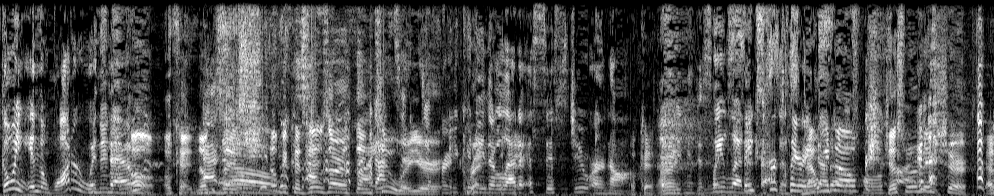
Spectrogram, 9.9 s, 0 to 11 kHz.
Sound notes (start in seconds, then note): 8.9 laughter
